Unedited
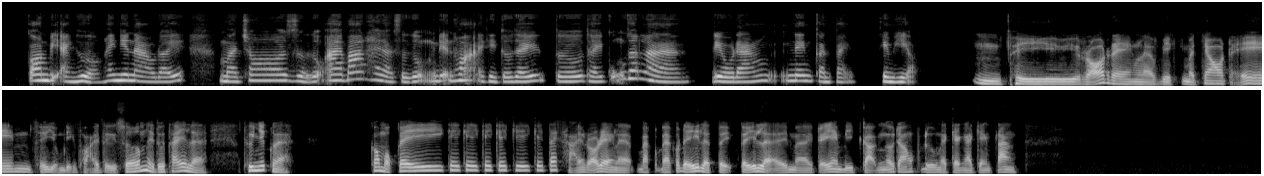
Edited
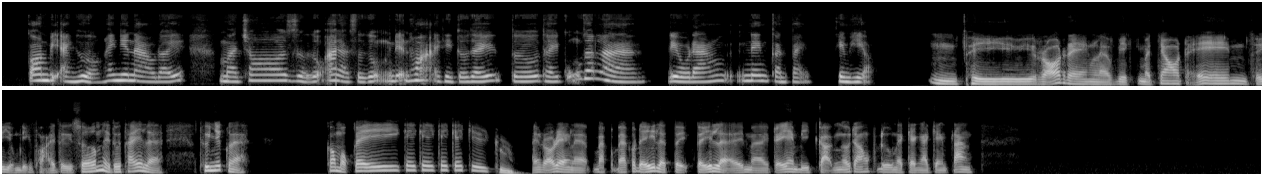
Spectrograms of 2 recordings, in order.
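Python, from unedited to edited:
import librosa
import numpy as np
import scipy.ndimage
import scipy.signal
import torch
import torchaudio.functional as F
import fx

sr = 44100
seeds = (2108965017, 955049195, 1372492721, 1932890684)

y = fx.edit(x, sr, fx.cut(start_s=3.34, length_s=0.44),
    fx.tape_stop(start_s=17.73, length_s=0.62), tone=tone)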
